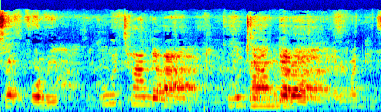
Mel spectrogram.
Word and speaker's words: Kutandara: Can you pronounce that for me? Kutandara.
